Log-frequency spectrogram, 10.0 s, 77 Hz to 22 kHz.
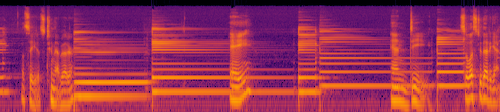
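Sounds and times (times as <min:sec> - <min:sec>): electric guitar strings ringing: 0:00.0 - 0:00.4, 0:01.2 - 0:10.0.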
